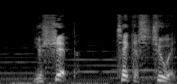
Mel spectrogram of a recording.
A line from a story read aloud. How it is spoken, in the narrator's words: he growled at the doctor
